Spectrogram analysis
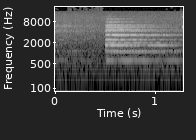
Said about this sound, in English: the bell calls us to meals three times a day.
